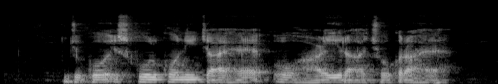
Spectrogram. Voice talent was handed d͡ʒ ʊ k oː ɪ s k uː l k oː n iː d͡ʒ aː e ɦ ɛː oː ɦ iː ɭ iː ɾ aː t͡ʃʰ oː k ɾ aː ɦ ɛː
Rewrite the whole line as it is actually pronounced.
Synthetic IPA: d͡ʒ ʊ k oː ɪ s k uː l k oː n iː d͡ʒ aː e ɦ ɛː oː ɦ aː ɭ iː ɾ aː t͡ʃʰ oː k ɾ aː ɦ ɛː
